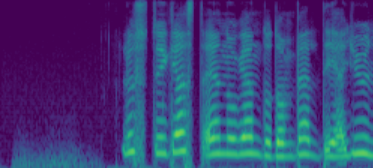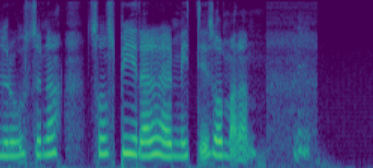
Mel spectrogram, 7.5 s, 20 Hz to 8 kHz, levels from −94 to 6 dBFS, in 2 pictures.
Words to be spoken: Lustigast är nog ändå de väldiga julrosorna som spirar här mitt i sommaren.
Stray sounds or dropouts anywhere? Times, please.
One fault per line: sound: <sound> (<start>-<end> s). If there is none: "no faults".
sound: laugh (6.7-6.8 s)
